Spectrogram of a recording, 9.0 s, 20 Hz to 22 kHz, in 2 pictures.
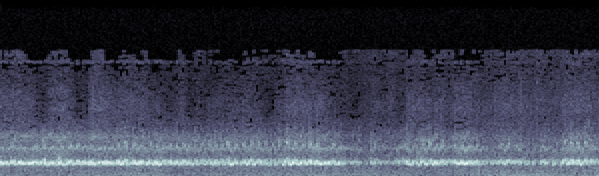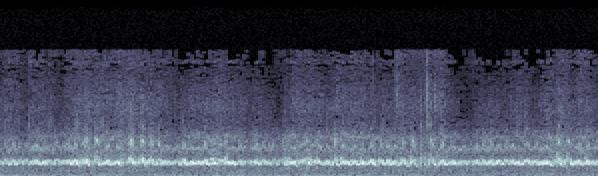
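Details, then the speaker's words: Tesla at 64–65 mph in the cabin: a steady high whistle comes and goes over road rumble, air leaking past the passenger window seal. Intermittent for about 3 months, later fixed by service. "And I'm doing 65 miles an hour, 64 miles an hour, and that whistling is happening. This has been about 3 months."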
